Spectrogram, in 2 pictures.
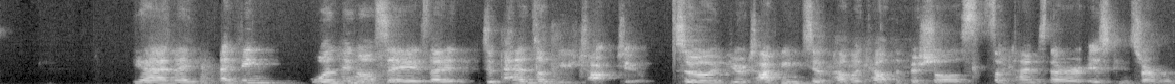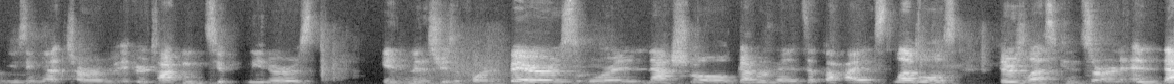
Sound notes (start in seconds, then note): none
